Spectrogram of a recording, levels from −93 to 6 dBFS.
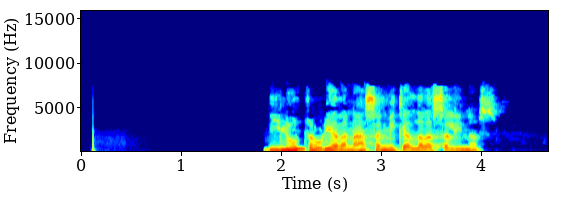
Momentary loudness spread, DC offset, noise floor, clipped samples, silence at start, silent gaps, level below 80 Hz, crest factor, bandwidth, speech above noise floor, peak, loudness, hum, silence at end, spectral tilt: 14 LU; under 0.1%; -73 dBFS; under 0.1%; 1.85 s; none; -60 dBFS; 16 dB; 7.6 kHz; 58 dB; -2 dBFS; -16 LUFS; none; 0.55 s; -5 dB/octave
